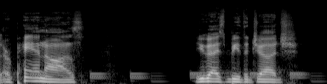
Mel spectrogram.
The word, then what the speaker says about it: Panoz: Okay, digging a little deeper on the interwebs, apparently the family pronounces it Panoz. So that's what we're going to say. Panoz.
